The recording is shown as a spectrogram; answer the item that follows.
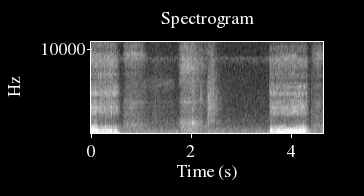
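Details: French bulldog snoring loudly indoors: a harsh, buzzy snore with stacked harmonics opens the recording, then quieter breathing, and a second rasping snore about three seconds later lasting nearly a second.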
